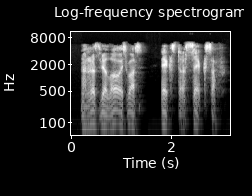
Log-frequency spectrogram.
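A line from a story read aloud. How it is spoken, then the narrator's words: Mutter. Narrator (Russian): пробормотал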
